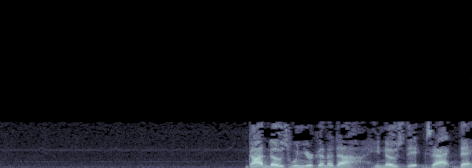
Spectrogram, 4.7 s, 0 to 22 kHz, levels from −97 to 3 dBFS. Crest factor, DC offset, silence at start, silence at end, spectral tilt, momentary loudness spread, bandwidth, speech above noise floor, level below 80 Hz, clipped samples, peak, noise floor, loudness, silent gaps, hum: 22 dB; under 0.1%; 2.45 s; 0 s; -5.5 dB/octave; 7 LU; 6.4 kHz; 39 dB; -72 dBFS; under 0.1%; -6 dBFS; -65 dBFS; -26 LUFS; none; none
